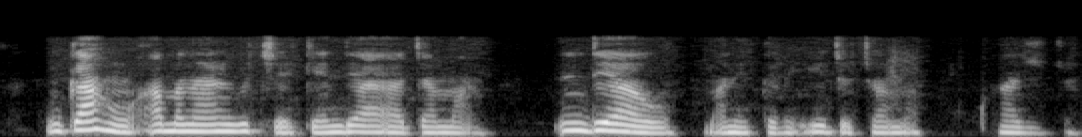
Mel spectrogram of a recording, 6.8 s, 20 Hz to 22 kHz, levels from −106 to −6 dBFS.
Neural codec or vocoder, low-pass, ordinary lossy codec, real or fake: none; 7.2 kHz; AAC, 48 kbps; real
